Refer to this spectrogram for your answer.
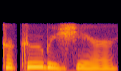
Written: Kirkcudbrightshire

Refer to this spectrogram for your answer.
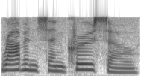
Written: Robinson Crusoe

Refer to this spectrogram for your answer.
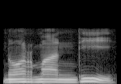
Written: Normandie

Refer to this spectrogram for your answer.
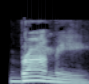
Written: brahmi

